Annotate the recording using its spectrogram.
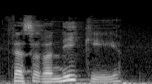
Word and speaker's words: Thessaloniki: In Greece, they pronounce the city Thessaloniki.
